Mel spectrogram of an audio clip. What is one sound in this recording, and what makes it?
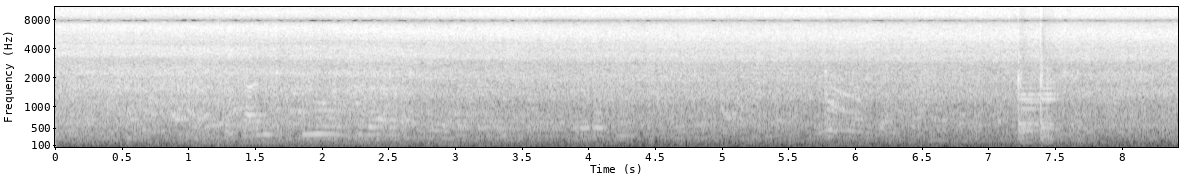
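Metal tongs scrape and clink against a pan.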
